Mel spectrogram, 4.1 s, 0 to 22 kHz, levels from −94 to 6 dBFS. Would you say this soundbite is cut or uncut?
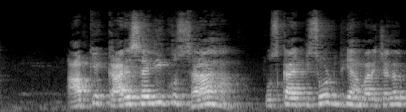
uncut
